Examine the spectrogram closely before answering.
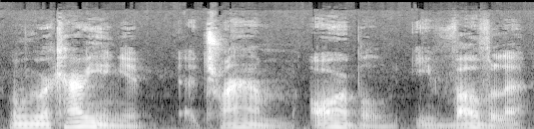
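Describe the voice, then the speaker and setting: A man's voice: deep voice, expressive, measured pace, slightly rough, exaggerated voice. An actor playing an earnest, concerned colleague in an audio drama, plain-spoken and convinced of what he saw. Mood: uneasy. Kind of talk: naturalistic audio drama acting.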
